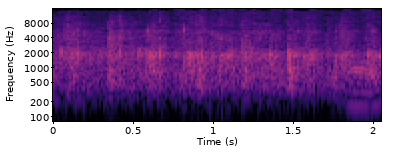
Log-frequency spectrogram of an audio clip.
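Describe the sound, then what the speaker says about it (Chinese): Audience applause at a Kuomintang gathering at Zhinan Temple, welcoming party chair Cheng Li-wen: a dense, steady wash of many hands clapping for about two seconds, with crowd voices mixed in. "我们给他热烈鼓掌"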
